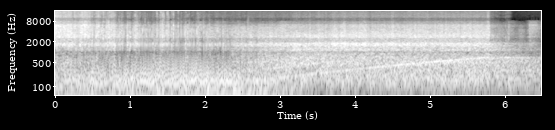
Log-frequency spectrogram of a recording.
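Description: Loud, continuous explosion noise that carries on without a break, with a whine rising steadily in pitch over its second half; it cuts off suddenly just before the end.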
